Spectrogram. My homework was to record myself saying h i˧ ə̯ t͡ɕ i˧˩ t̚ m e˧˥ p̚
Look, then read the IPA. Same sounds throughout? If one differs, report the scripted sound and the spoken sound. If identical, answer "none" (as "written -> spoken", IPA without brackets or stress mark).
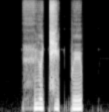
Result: m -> p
